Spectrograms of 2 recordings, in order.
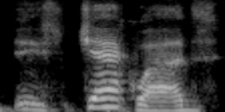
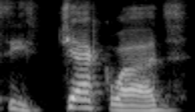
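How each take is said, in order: First: "jackwads" drawn out slowly and deliberately; slow emphasis. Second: Said in the usual way. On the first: Shown as a demonstration. Telling viewers what he thinks of marriage advocates, slow emphatic "jackwads". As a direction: lean hard on "jackwads", slow it right down. Repeats insult, slowed.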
